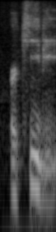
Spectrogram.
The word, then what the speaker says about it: Urquidy: Pronounce his name for me, because I struggled with it earlier. Jose Urquidy? Urquidy, yeah.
